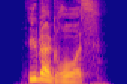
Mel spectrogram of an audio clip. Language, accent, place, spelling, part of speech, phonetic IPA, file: German, Germany, Berlin, übergroß, adjective, [ˈyːbɐˌɡʁoːs], De-übergroß.ogg
- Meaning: oversized, excessively large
